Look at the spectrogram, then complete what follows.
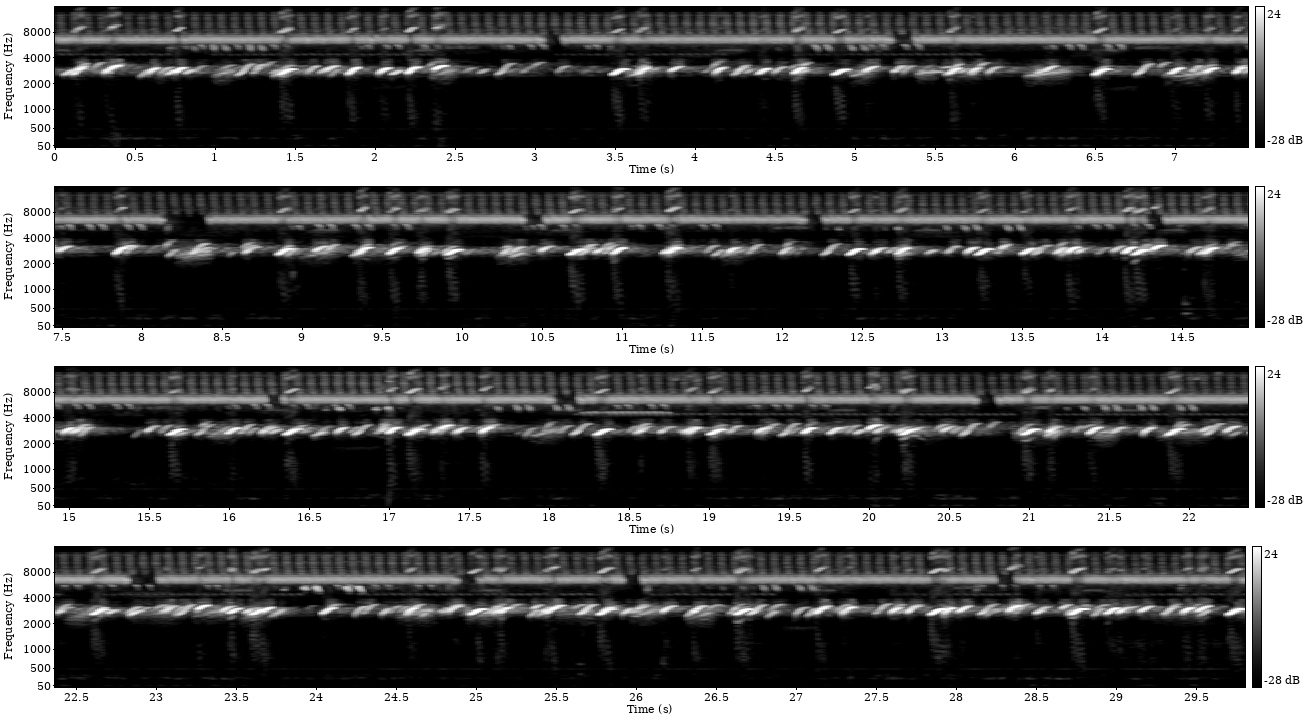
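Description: Night chorus of frogs: a dense, unbroken stream of short, high calls repeated rapidly, over a steady high-pitched insect drone.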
